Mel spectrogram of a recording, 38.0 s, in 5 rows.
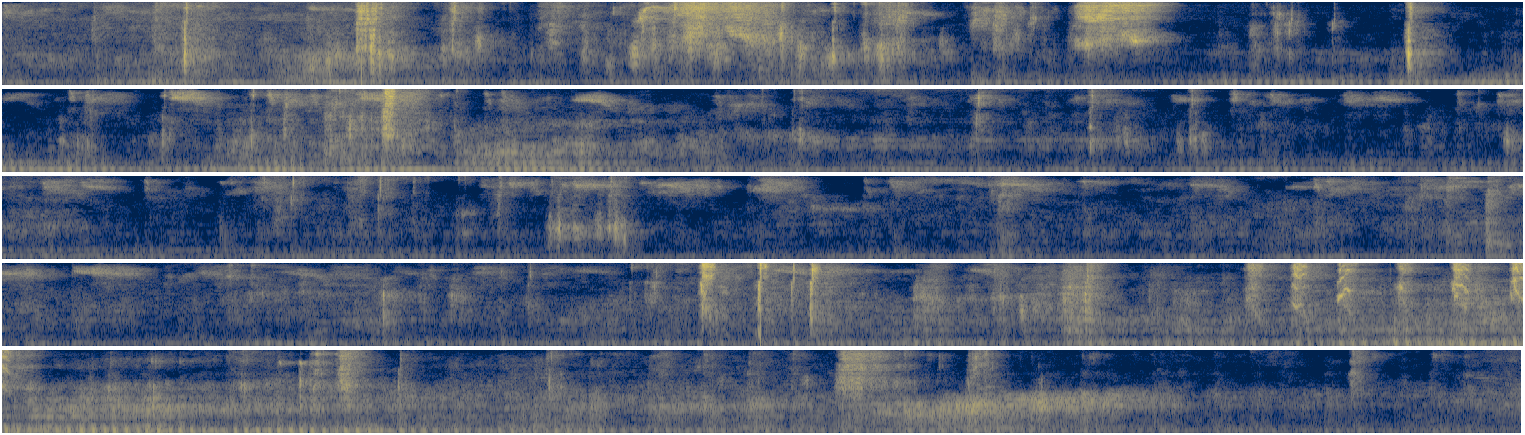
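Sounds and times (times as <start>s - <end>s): small birds chirping: 0.0s - 38.0s
sharp clicks and smacks: 6.2s - 7.3s, 24.7s - 35.5s.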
